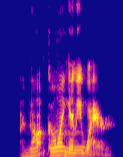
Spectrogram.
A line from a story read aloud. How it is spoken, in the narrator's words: Draco whispered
